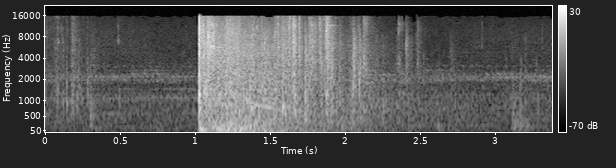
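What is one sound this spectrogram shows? A gunshot bangs loudly and echoes.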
